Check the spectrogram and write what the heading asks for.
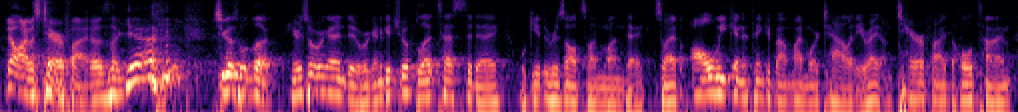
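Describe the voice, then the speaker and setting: A man's voice: on the low side, fast, slight background noise. A man doing a stand-up comedy set on a club stage, telling a story and acting out the voices of the people in it. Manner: animated storytelling, acts out voices.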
